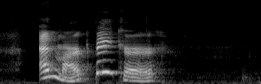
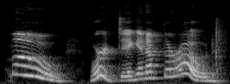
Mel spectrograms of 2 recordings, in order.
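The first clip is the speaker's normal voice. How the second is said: shouting bull; 5 semitones higher than usual. Acted. Mister Bull shouting to Mummy Pig over the digging. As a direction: call it out over the roadworks. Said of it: "shouts Mister Bull".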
